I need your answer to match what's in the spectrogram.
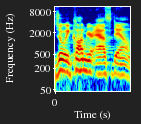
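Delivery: ordinary delivery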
